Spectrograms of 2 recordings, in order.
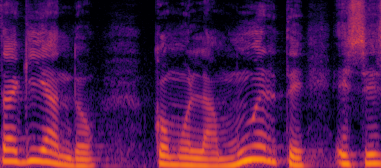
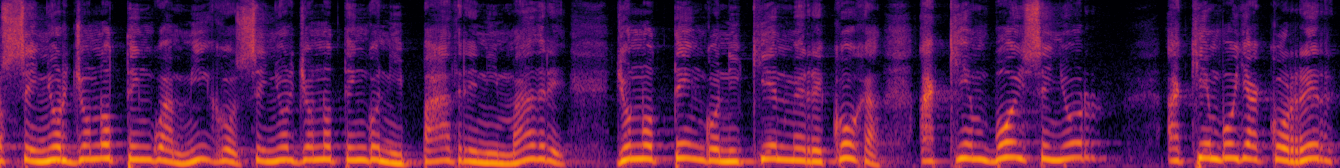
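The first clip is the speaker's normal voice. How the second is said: pleading Peter; 5 semitones higher than usual. Acted. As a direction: beg him as if nothing else remains.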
